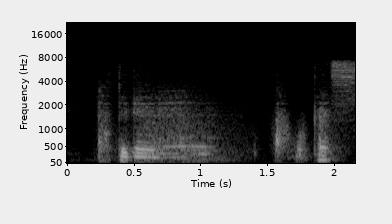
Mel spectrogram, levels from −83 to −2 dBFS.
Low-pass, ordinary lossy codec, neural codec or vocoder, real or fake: 7.2 kHz; none; codec, 44.1 kHz, 0.9 kbps, DAC; fake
